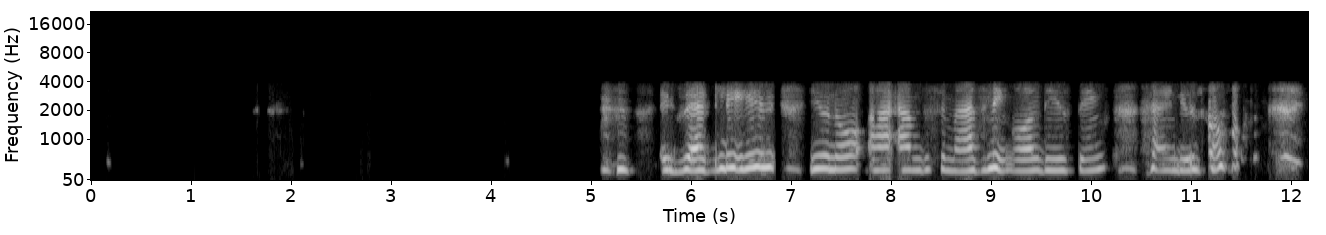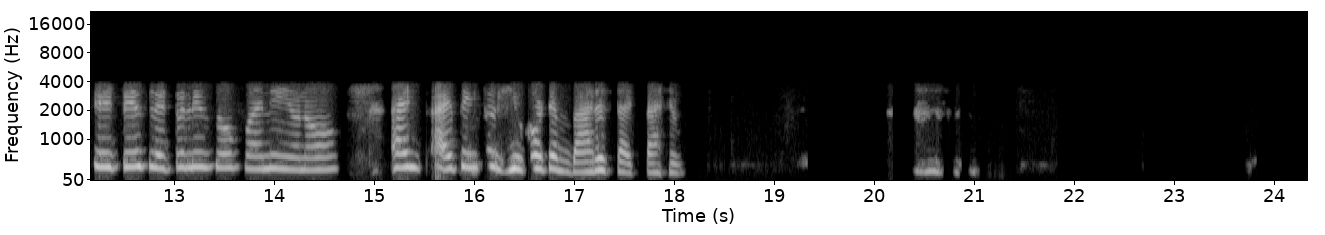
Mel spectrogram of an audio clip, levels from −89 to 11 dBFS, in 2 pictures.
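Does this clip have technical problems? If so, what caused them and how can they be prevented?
Yes. Throughout, the speech carries Bluetooth CVSD headset codec damage: sound is confined to roughly 250 Hz to 3.5 kHz with nothing above 3.8 kHz, and the one-bit up/down step coding, which fits a 64 kbps CVSD link, leaves scratchy s sounds and a granular hiss. A plain telephone band-limit would narrow the sound just as much but without that hiss or slope distortion. Record through a wired microphone, or use a wideband Bluetooth profile such as mSBC or LC3 instead of the CVSD headset link.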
